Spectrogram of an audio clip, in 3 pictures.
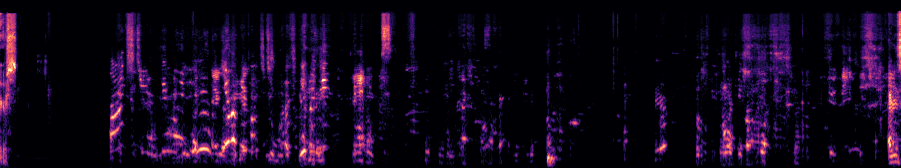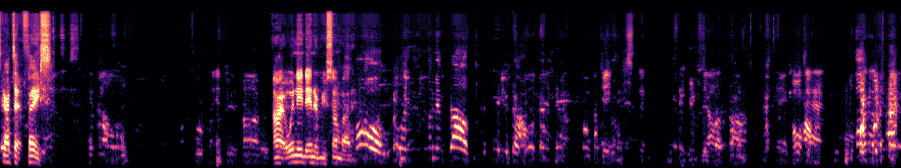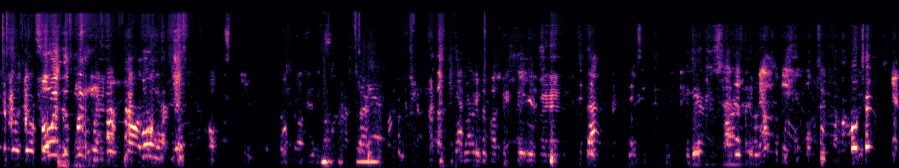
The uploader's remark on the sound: This is a recording of a live broadcast from a tailgate fundraiser in Clemson, SC on 8/4/23.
